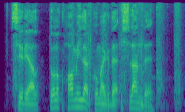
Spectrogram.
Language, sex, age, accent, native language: Uzbek, male, 18-24, Samarqand, Uzbek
